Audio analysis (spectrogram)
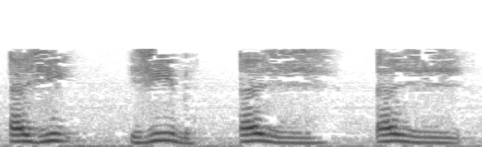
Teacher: هي مجهورة لكنها رخوة يجري مع الصوت · Term: جيم مغربية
